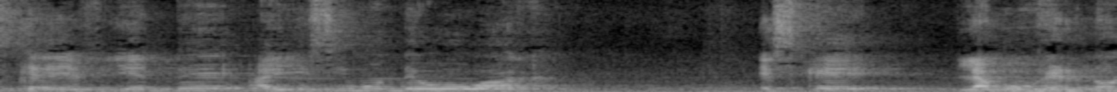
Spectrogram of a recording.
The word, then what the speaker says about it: Beauvoir: ¿Era de Beauvoir o de Beauvoir? Bueno, yo he visto que la pronunciación es de Beauvoir, o sea, dicen de Beauvoir, pero es francés como de Beauvoir.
